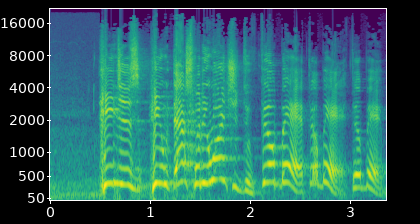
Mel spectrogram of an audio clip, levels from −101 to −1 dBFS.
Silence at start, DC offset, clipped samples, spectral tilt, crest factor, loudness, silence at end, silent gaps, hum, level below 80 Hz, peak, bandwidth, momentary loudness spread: 0 s; under 0.1%; 0.7%; -3 dB/octave; 10 dB; -10 LUFS; 0 s; none; none; -40 dBFS; 0 dBFS; 19.5 kHz; 6 LU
